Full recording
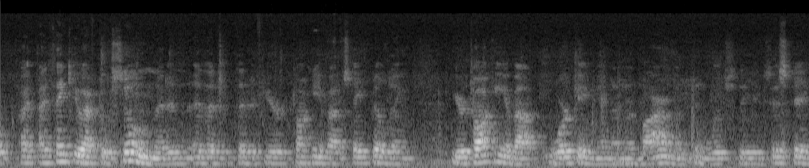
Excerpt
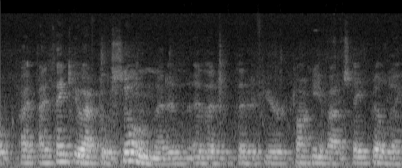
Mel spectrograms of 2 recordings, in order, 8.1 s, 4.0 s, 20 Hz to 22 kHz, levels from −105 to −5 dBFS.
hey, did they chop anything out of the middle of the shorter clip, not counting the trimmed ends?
no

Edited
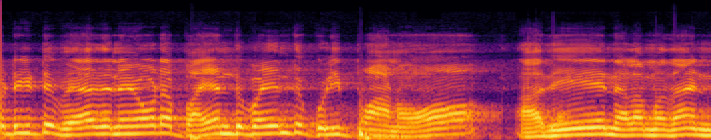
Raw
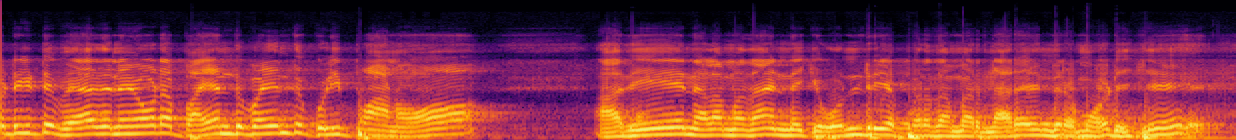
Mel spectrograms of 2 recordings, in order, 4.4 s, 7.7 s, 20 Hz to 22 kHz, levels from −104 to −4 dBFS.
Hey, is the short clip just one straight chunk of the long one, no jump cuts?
no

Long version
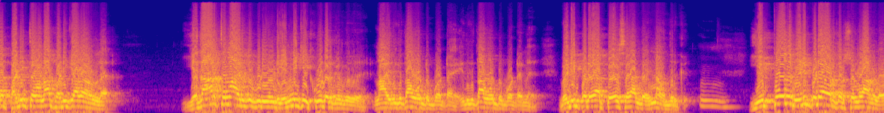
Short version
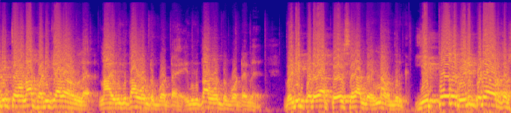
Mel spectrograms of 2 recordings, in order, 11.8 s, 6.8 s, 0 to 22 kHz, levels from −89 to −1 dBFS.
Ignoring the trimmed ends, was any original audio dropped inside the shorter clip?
yes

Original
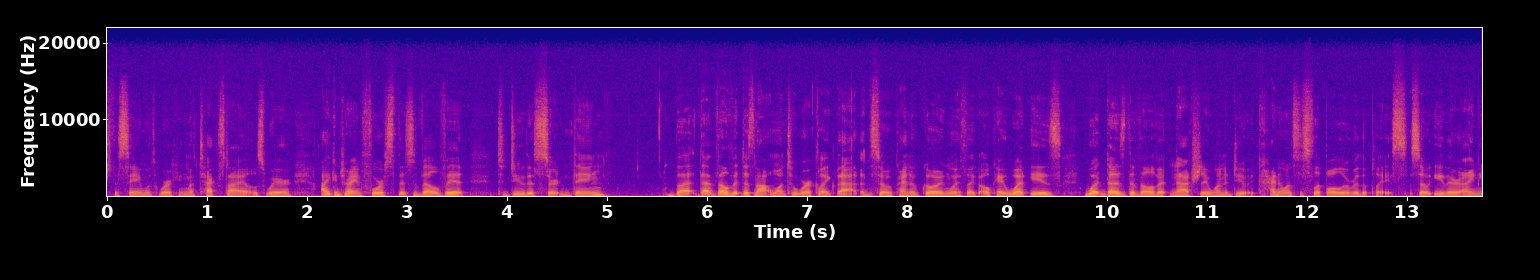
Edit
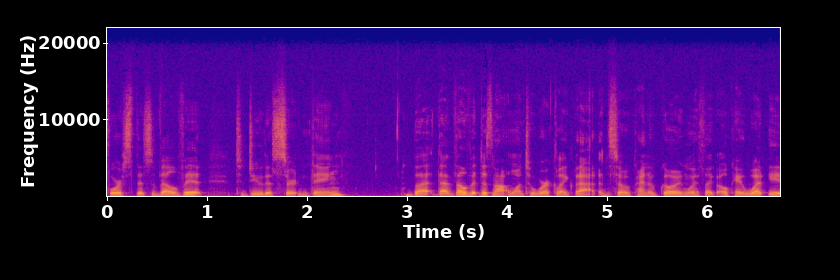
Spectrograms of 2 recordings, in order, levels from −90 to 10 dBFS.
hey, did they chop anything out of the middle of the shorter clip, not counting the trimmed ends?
no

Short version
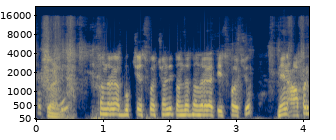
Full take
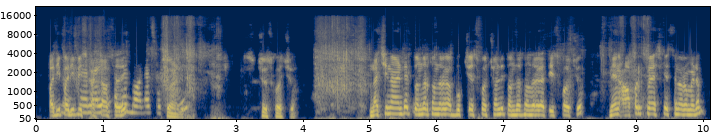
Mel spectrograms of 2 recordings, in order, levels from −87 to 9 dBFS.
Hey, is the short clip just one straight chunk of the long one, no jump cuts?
no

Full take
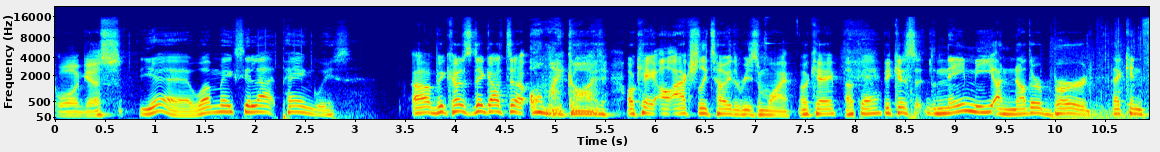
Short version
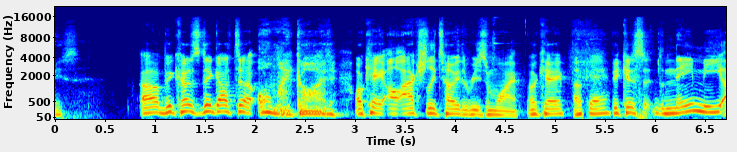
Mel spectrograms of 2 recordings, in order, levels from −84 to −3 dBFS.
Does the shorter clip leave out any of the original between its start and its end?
no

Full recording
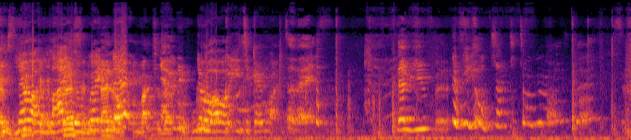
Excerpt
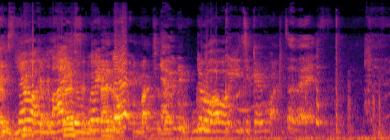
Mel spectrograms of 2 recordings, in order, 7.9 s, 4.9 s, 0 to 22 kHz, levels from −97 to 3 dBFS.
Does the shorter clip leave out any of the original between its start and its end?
no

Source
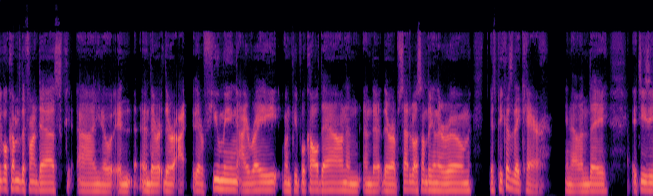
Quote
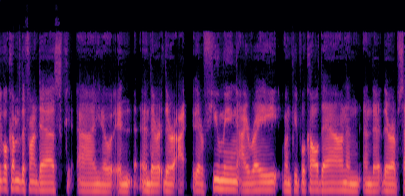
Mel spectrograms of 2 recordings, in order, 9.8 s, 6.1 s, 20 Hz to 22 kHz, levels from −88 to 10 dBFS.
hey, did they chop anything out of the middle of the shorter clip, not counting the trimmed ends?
no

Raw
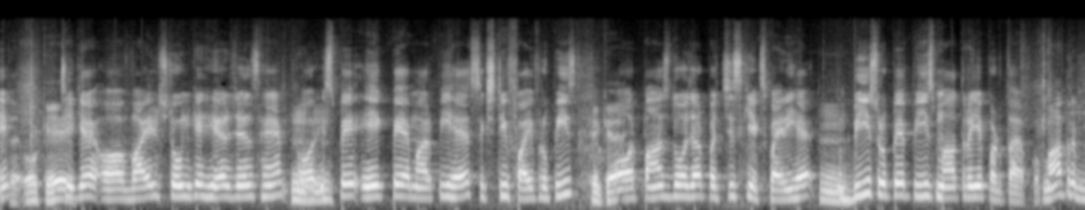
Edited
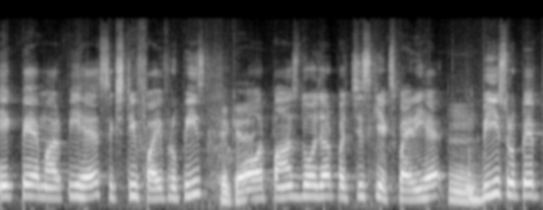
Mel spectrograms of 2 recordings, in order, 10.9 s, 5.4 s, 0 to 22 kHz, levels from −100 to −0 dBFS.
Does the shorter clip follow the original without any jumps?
yes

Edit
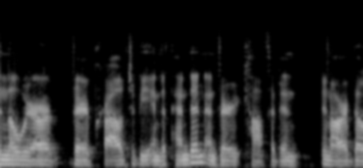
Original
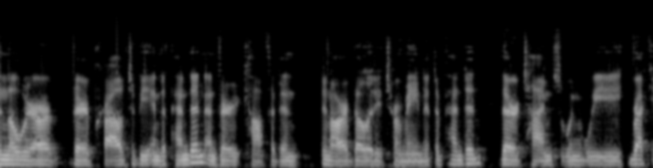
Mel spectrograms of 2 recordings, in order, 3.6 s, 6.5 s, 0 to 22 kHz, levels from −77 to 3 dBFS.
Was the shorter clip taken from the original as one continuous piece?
yes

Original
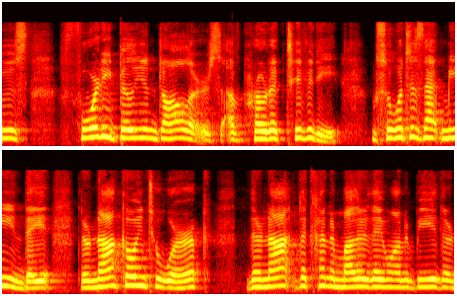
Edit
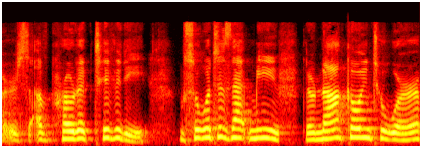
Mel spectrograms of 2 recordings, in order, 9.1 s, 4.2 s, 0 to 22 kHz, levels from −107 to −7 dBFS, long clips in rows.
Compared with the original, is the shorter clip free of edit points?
no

